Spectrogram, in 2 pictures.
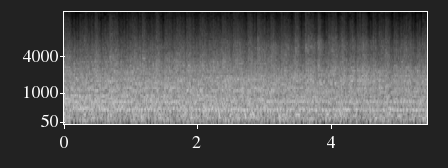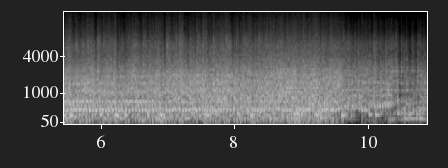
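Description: Dollu kunitha troupe beating many large barrel drums together in a loud, dense, fast beat. The drumming falls away just before the end.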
